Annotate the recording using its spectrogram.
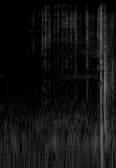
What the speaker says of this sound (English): get a nice sturdy pair of scissors and then go around and trim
